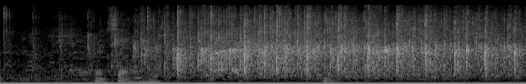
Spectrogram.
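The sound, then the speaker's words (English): A crowd bursts into sustained applause, many hands clapping in a dense, steady wash, with a few voices briefly audible underneath near the start. “If you didn't clap, we did it on camera.”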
